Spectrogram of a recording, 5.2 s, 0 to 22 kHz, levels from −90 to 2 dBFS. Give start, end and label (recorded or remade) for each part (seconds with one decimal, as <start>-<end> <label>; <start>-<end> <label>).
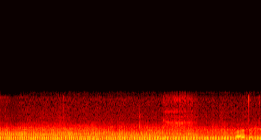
0.0-1.8 recorded; 1.8-3.3 remade; 3.3-3.8 recorded; 3.8-4.4 remade; 4.4-5.2 recorded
